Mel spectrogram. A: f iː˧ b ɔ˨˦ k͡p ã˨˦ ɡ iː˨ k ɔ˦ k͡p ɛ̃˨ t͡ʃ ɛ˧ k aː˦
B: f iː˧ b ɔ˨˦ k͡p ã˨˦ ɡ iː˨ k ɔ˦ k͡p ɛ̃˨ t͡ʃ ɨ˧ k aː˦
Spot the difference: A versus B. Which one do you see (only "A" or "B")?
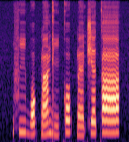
A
